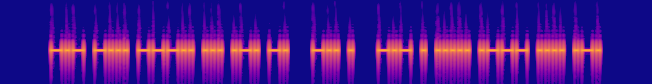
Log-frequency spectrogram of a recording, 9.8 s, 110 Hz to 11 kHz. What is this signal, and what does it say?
Morse code, heard as a keyed tone, about 22 wpm, 700 Hz. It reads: KB8SRN DE KE5JHR
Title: USA Callsign DE Callsign - 6 Characters - 22wpm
